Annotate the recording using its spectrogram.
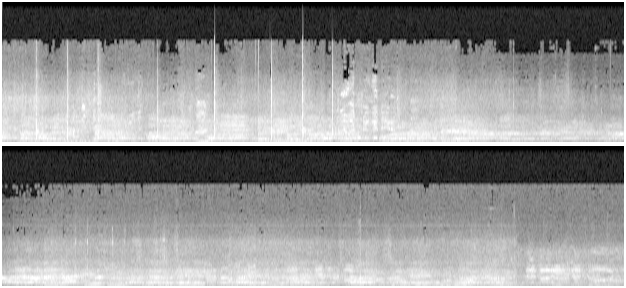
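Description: A crowd of marchers chants and shouts outdoors.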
